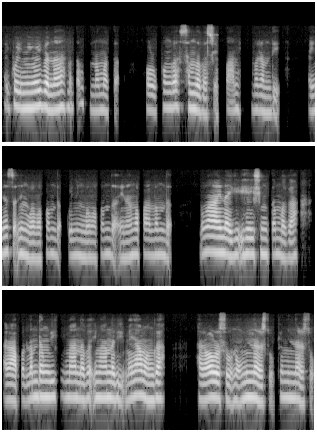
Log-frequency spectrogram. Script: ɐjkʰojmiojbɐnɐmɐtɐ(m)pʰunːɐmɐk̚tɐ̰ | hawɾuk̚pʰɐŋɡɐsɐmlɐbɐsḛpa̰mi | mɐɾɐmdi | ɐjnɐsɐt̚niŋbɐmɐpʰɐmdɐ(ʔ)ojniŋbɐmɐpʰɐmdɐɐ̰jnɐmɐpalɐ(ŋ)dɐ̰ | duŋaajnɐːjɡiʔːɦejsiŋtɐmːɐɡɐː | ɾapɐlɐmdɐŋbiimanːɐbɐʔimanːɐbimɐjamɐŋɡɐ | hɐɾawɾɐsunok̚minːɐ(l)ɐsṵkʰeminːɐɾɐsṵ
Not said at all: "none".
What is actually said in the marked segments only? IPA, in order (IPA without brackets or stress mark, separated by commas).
m, k, m, ɾ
